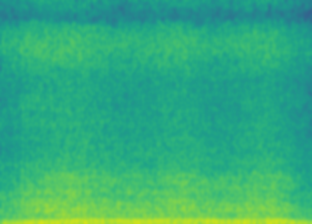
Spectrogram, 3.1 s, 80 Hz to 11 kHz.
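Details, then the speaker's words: 2016 Ford F350 6.7 Powerstroke diesel started after sitting a long time: loud raspy drone with rough hiss at idle, injectors clacking; big exhaust leak up top, up-pipes to be replaced. "Let's see, we got oil pressure. You could hear just a big exhaust leak up there."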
